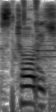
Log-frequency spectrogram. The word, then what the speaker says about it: storage: Pumped pumped to pump storage projects storage s t o r a g e the last letter A has got a e sound Storage storage this is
